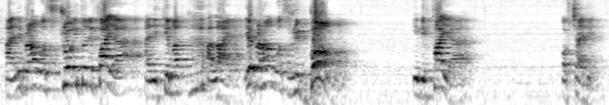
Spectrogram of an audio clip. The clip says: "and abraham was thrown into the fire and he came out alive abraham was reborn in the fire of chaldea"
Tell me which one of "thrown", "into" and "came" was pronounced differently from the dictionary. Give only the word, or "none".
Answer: thrown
